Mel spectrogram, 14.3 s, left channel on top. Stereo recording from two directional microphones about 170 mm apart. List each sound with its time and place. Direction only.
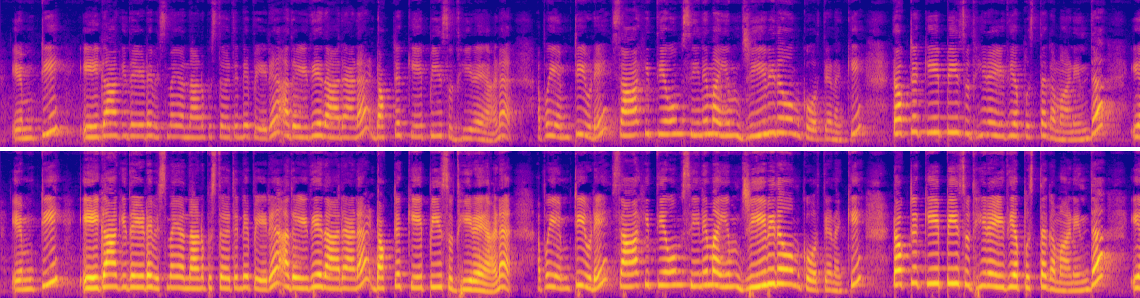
0.2 s a woman's voice: 25° right (ahead or behind)
1.0 s a woman's voice: 40° right (ahead or behind)
6.7 s a woman's voice: 25° right (ahead or behind)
